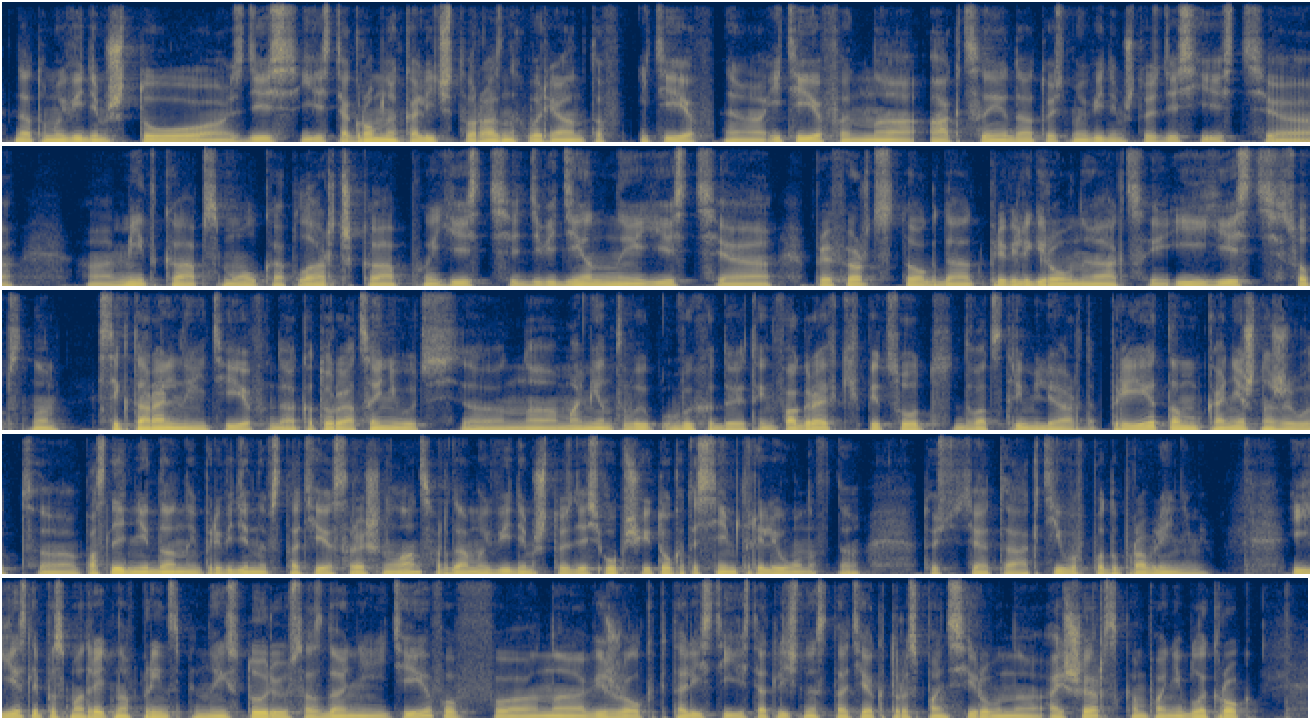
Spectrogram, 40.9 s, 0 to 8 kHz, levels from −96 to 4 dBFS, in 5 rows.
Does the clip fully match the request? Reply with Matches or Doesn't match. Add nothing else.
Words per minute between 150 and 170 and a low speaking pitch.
Matches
